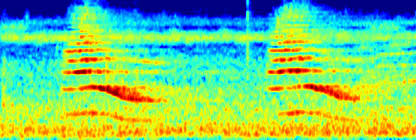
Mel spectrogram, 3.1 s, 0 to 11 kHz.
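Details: One of many Indian peafowl calling from all sides around Mungerjung village in the hills of North Bengal, India, at dusk: two loud, nasal, cat-like wails about 1.5 seconds apart, each rising then falling, over a low murmur.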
